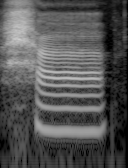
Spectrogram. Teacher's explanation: হা কন্ঠের মাঝখান থেকে চাপ দিয়ে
